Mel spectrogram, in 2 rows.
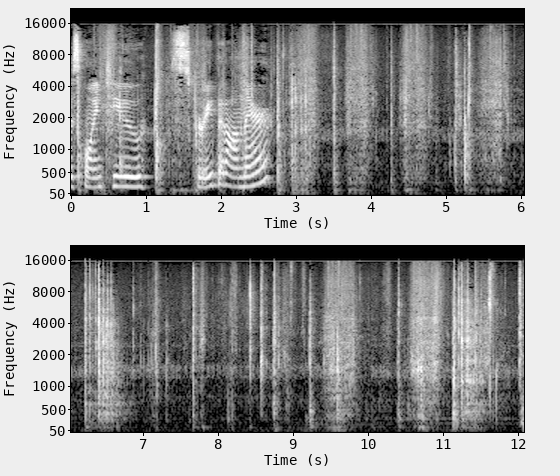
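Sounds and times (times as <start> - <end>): plastic scraper scratching tape: 0.4 - 5.8, 9.3 - 11.0.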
